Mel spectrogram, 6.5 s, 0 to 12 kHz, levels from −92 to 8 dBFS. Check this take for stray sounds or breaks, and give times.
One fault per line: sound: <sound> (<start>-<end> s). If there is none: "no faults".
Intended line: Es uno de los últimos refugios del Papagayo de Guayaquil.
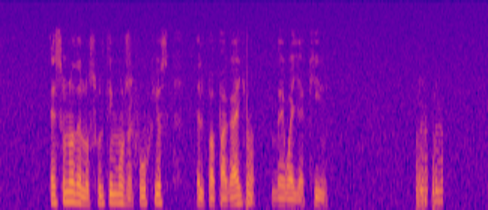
sound: laugh (5.5-5.9 s)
